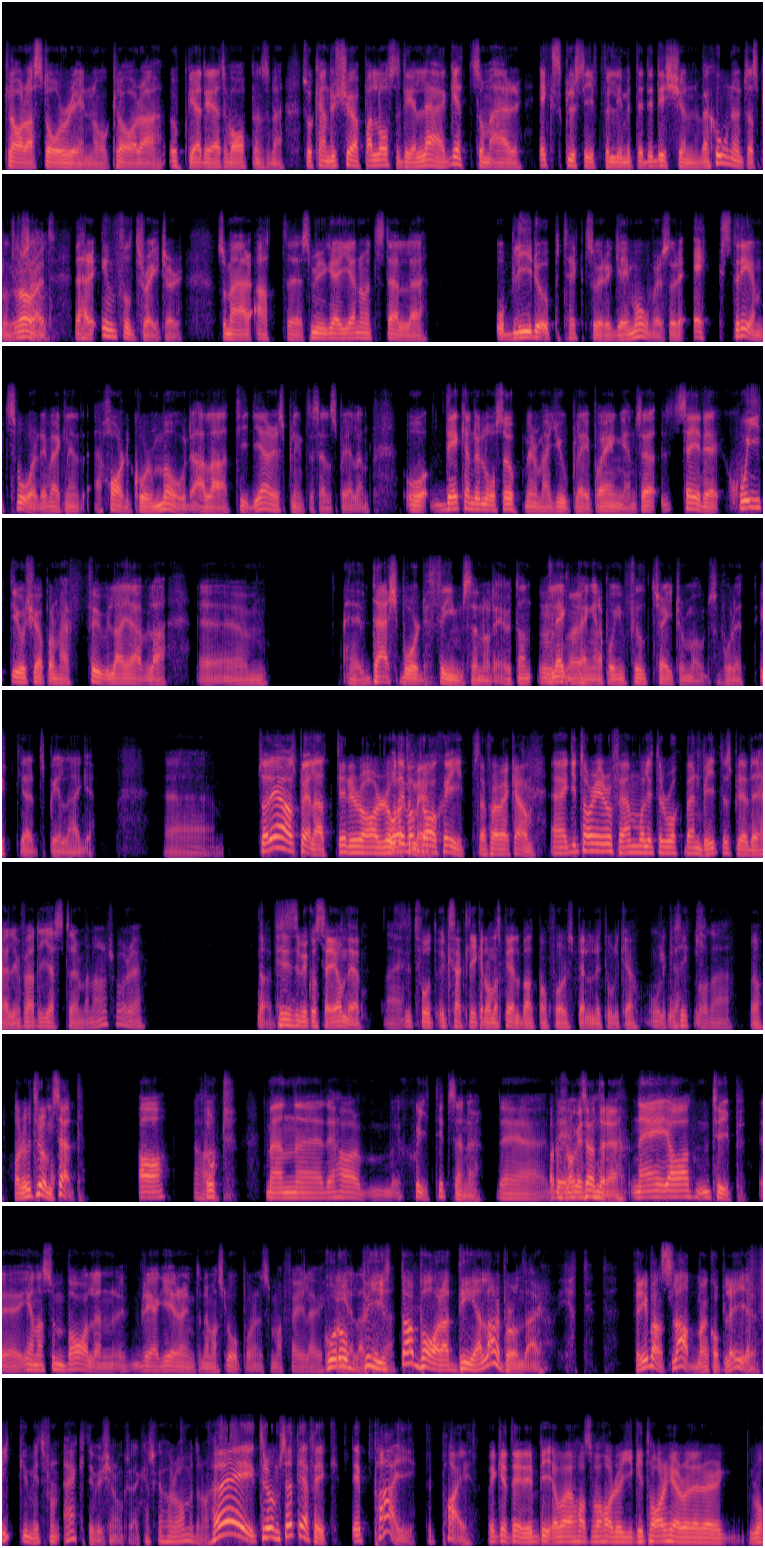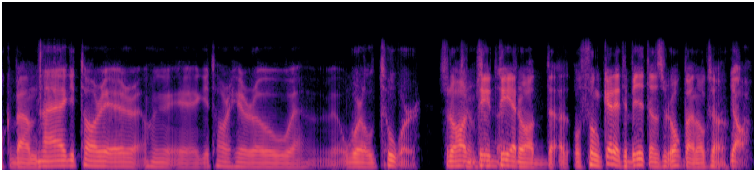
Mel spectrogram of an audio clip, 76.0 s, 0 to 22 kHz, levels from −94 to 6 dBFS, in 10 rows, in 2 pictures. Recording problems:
garbled, watery; slightly; nothing above 8 kHz

